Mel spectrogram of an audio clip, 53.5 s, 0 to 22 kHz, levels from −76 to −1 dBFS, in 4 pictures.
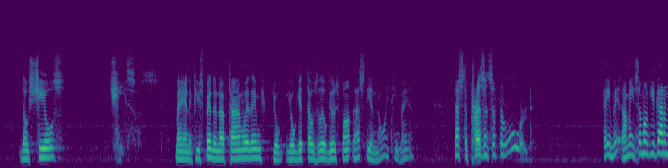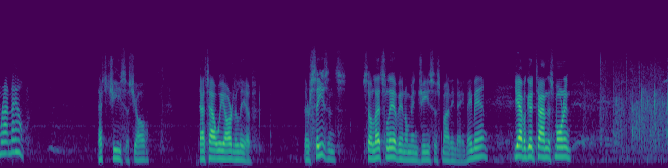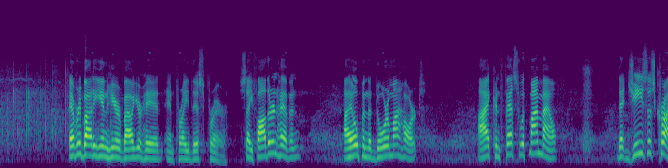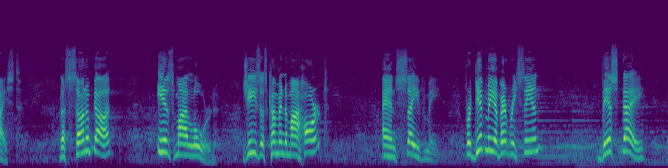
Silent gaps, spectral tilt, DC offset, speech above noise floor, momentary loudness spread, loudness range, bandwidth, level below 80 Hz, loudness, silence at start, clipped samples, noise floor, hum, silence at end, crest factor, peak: none; -5.5 dB/octave; under 0.1%; 47 dB; 23 LU; 15 LU; 8.2 kHz; -80 dBFS; -21 LUFS; 0.45 s; under 0.1%; -68 dBFS; none; 0.5 s; 24 dB; 0 dBFS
